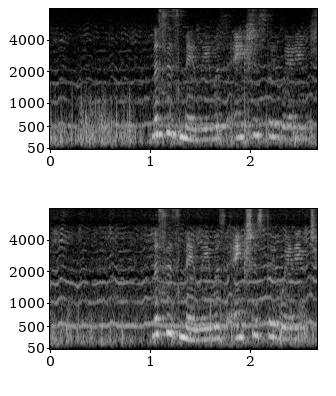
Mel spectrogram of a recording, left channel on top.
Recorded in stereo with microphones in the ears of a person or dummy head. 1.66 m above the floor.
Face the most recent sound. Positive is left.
turn(degrees=-60)  # may be behind; listen again after turning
